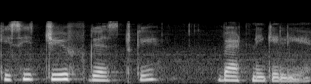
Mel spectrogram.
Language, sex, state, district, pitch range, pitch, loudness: Hindi, female, Himachal Pradesh, Shimla, 190-235 Hz, 210 Hz, -16 LUFS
